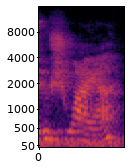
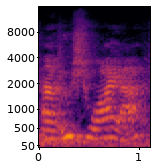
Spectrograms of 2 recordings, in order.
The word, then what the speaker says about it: Ushuaia: Now it starts and ends in another tricky to pronounce city. This is Ushuaia. Ushuaia is the southern tip of Argentina, and that's where our adventure will begin.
